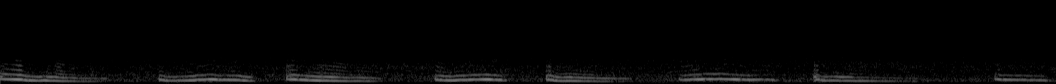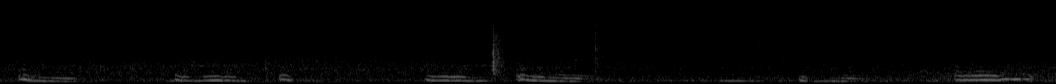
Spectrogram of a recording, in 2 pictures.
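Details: Toy poodle Rara sound asleep and snoring too loudly: steady rhythm of paired, nasal, whistling snores, each a wavering hum that rises then dips, repeating about every two to three seconds, softer toward the end, room otherwise quiet.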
